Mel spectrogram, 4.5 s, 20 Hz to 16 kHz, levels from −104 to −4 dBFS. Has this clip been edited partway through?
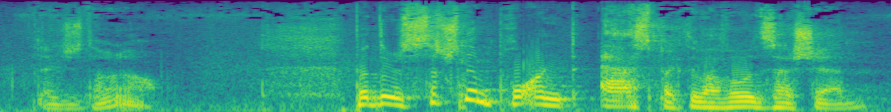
no; 0 cuts

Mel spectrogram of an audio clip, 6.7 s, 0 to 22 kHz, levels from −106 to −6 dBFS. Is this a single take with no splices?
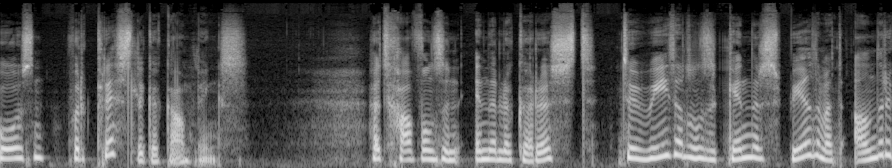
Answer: no; 1 cut; at 4.6 s

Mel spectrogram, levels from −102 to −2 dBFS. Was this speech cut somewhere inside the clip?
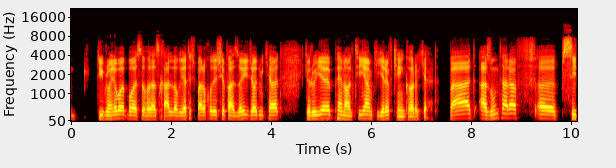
yes; 2 cuts; at 6.4 s, 7.5 s

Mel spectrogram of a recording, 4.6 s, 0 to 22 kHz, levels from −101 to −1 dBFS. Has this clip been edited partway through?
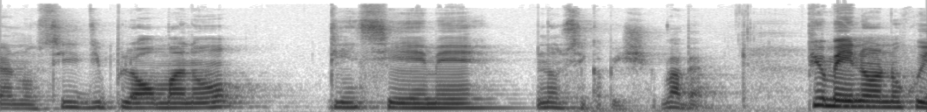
yes; 1 cut; at 1.6 s

